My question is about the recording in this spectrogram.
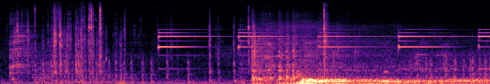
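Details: Ford Mustang collected from the shop after a fuel pump repair, with the gauge and check engine light also fixed: the door chime pings, then a brief crank and the engine catches at once into a steady, even idle. Normal start.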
